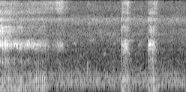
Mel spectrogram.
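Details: St. Bernard dog with allergies hitting her hard, snoring like an old man: low rumbling breaths with short snorting bursts.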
